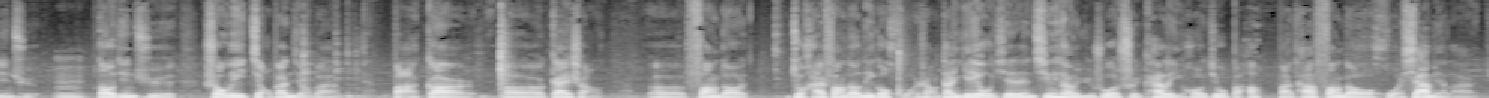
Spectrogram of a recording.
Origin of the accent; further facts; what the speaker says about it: China; 因为我们中国人都知道铝的东西啊，用久了好像对身体不太好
